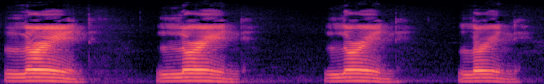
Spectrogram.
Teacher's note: Thế nên nó cong lưỡi là vì vậy. Thế nên chúng ta phải cong lưỡi lại.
